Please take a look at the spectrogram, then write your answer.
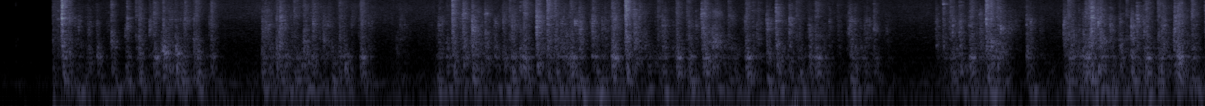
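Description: Loud, rapid keyboard typing clatters on for about twelve seconds, a dense stream of sharp clicks with brief pauses between bursts, with a faint low hum underneath and no voices.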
